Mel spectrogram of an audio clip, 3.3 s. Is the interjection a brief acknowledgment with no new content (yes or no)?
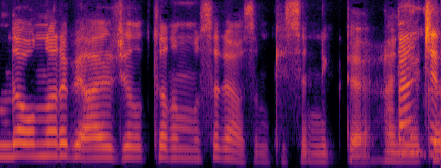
yes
